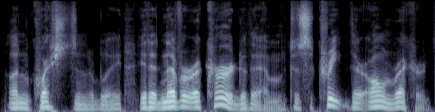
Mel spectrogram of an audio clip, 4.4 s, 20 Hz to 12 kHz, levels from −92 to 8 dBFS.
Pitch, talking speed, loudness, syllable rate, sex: 105 Hz, 165 wpm, -20 LUFS, 5.6 syllables/s, male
